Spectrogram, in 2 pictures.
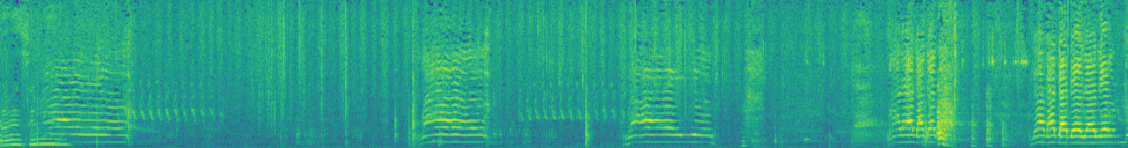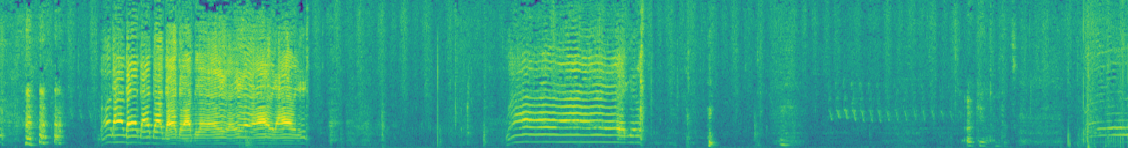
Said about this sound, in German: Da klingt das kleine Kätzchen so wie ein Baby, wenn man's am Popo streichelt.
